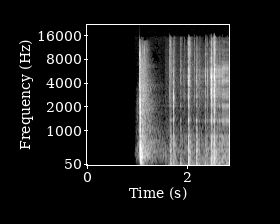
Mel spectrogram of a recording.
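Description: An axe thuds into a wooden stump.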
